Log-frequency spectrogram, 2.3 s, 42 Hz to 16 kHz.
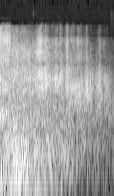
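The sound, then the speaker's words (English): A blast rocket attack explodes in the game Space Bones with a loud, sustained booming rumble that fills the moment and eases off only slightly toward the end. “We have 2 blast rockets remaining. The blast rocket severely damaged the main structure on Ingemar.”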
